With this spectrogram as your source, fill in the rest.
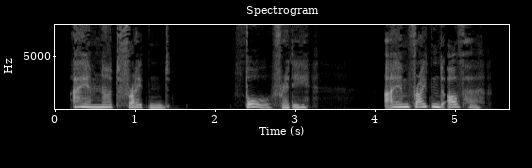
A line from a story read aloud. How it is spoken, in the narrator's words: she said hesitantly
